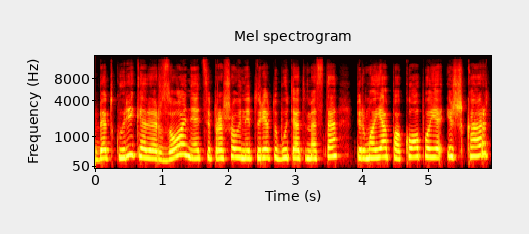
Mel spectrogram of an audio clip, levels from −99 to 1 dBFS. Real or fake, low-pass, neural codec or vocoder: real; 14.4 kHz; none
